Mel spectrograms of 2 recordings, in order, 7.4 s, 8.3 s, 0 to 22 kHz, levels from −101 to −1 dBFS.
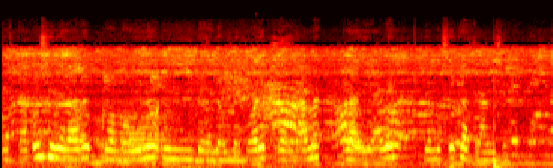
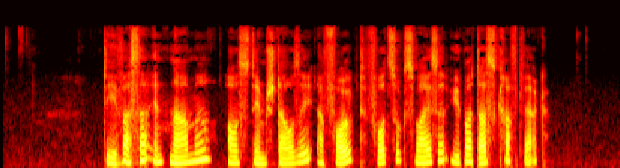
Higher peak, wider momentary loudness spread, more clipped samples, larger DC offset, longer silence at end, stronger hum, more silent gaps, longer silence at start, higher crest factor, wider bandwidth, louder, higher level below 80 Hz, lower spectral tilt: second, -10 dBFS vs -4 dBFS; about the same, 8 LU vs 7 LU; neither; neither; second, 0 s vs 1 s; neither; neither; second, 0.05 s vs 1.4 s; about the same, 16 dB vs 18 dB; about the same, 11 kHz vs 11.5 kHz; second, -25 LUFS vs -22 LUFS; first, -48 dBFS vs -58 dBFS; second, -3.5 dB/octave vs -6.5 dB/octave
